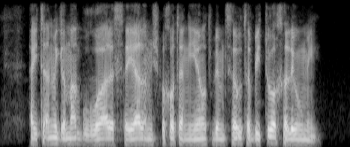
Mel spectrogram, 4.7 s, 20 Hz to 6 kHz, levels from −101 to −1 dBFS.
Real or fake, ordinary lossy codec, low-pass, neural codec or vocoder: fake; Opus, 64 kbps; 5.4 kHz; vocoder, 22.05 kHz, 80 mel bands, WaveNeXt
